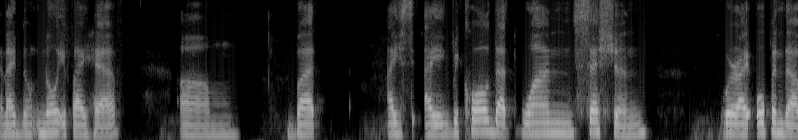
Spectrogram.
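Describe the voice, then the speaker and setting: At a very slow pace with long, frequent pauses, a woman speaks in a fairly low, dark, mellow tone with monotone, flat intonation and a dry, close sound with no echo. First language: not English. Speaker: course participant. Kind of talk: group discussion. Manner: halting.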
